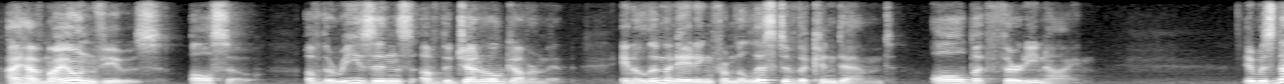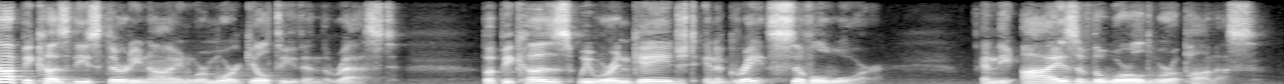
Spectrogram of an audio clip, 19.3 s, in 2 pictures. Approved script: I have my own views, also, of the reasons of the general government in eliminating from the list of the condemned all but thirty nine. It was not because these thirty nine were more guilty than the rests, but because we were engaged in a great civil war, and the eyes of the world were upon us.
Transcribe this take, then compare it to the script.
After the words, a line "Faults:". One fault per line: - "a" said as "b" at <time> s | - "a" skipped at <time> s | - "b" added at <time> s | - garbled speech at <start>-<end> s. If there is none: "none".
I have my own views, also, of the reasons of the general government in eliminating from the list of the condemned all but thirty nine. It was not because these thirty nine were more guilty than the rest, but because we were engaged in a great civil war, and the eyes of the world were upon us.
Faults:
- "rests" said as "rest" at 12.1 s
